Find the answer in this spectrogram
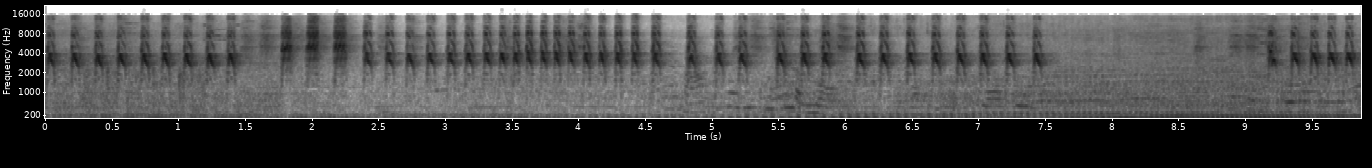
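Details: Greater green leafbird (cucak hijau) training song for bird contests: bursts of fast, sharp high chirps repeated several times a second, broken by short pauses, with a low rumble underneath near the end.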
